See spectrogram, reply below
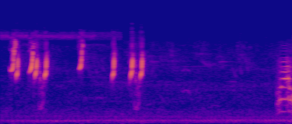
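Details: Calls of a female common quail, used for hunting: crisp high pips in quick pairs and triplets, then a pause and a rough note starting at the end; a thin steady high tone runs through the first part.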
